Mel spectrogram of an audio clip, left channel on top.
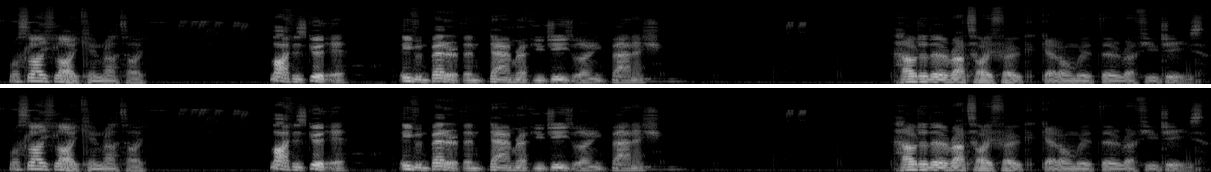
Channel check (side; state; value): both; identical; correlation 1.00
